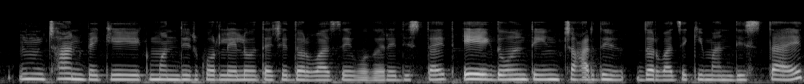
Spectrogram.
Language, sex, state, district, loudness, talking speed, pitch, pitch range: Marathi, female, Maharashtra, Dhule, -23 LUFS, 125 wpm, 220 Hz, 210-225 Hz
